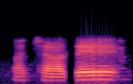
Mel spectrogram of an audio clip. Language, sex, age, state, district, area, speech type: Dogri, male, 18-30, Jammu and Kashmir, Samba, rural, conversation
